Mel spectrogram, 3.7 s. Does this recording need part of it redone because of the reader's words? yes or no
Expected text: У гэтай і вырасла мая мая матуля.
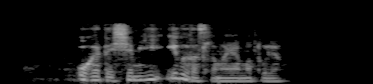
yes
